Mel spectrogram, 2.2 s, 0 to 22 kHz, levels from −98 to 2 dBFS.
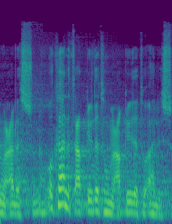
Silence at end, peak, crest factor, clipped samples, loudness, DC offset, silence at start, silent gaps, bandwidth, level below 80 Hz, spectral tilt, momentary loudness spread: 0 s; -6 dBFS; 18 dB; under 0.1%; -24 LUFS; under 0.1%; 0 s; none; 15 kHz; -66 dBFS; -5.5 dB/octave; 7 LU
